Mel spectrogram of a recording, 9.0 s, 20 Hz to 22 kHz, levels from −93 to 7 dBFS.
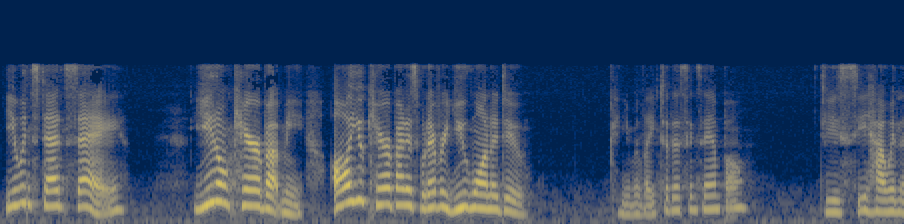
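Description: Just after "you instead", from 0.96 to 1.03 s, bit errors on an ADPCM link produce a rough crackling burst with brief level jumps, about a third of a percent of bits flipped. Each corrupted bit knocks the decoder's step size and predictor off track, so the disturbance rings on for several milliseconds through the G.722 path.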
